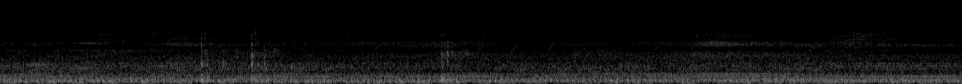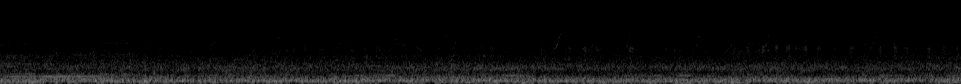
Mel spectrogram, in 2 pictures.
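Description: Steady low rumble of outdoor background noise, with a faint droning hum that fades out about ten seconds in.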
